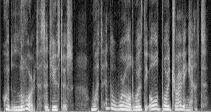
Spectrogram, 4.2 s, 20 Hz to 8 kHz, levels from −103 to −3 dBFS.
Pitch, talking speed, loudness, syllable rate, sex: 230 Hz, 200 wpm, -17 LUFS, 4.9 syllables/s, female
